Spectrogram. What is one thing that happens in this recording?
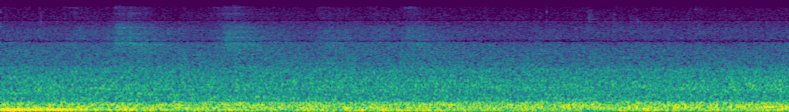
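An animal chews and tears at raw meat.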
